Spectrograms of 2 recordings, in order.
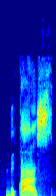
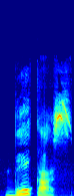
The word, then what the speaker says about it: bukas: depending on the context or depending on the pronunciation. If you say buas the emphasis is on the second syllable that means open. If you say buas emphasis is on the first syllable that means tomorrow.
